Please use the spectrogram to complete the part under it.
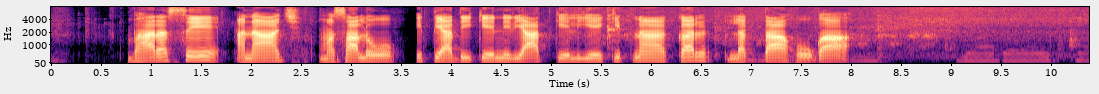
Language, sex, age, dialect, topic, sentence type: Hindi, female, 56-60, Garhwali, agriculture, statement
